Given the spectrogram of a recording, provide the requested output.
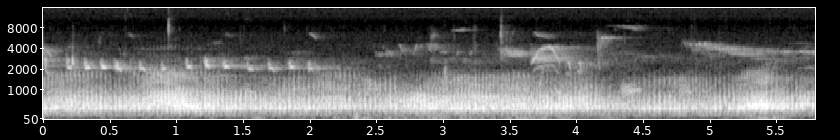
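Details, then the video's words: Frogs at a spring pond on an Estonian farmstead croak as a continuous massed chorus; early on a bird repeats a quick series of identical notes, then scattered chirps follow. "Расслабляющее пение птиц и лягушек, весна, природа"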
